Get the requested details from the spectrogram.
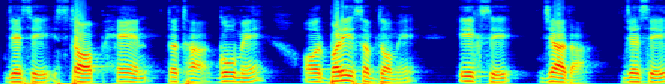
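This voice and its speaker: Slow, measured man explaining pronunciation. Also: fairly high pitch. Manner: slow, measured, spelling out letters one by one. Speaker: teacher. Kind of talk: scripted lecture narration. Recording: dull lo-fi recording.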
